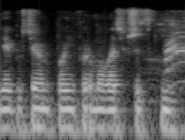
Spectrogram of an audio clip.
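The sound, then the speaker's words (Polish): A pet cat meows, wanting a door opened, its drawn-out, tonal cries overlapping with a man talking steadily through the short moment. “Y, odezwał się mój kot, więc tutaj Super.”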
